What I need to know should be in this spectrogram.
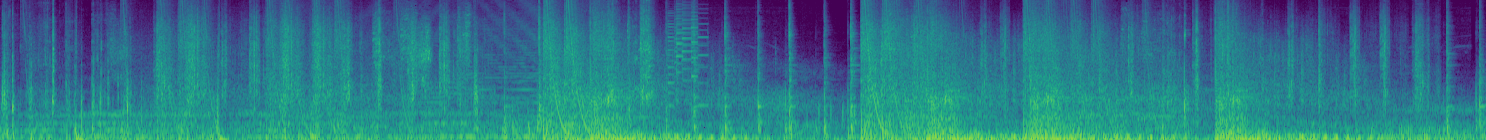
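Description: Shotgun blasts fire again and again.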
